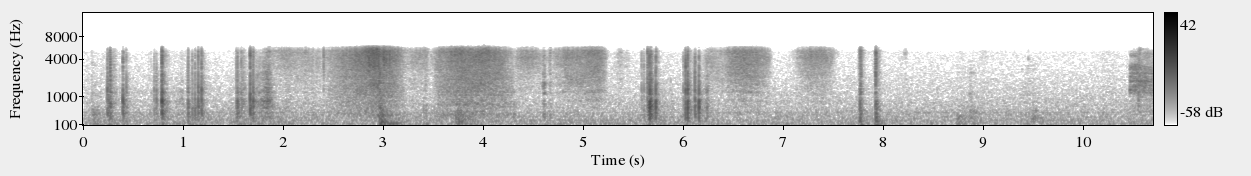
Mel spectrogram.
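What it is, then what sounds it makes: Hardcover book cover tapped with fingertips. Fingertips and nails tap quickly on the glossy printed cover of a closed, solid hardcover book with a laminated cardboard board cover, making short, bright ticking sounds. Between the taps come longer, soft, airy swishes, and the sound has very little low end.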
